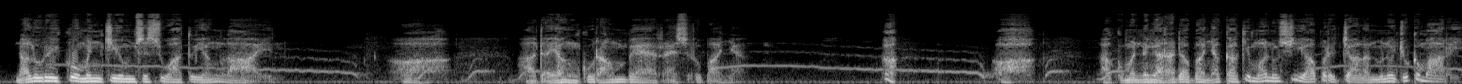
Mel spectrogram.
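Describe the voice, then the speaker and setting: A man's put-on character voice at a medium pitch, with long, frequent pauses and clear background noise. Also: fairly slow pace, ordinary pitch variation. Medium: audio drama. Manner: slow, contemplative sighs.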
